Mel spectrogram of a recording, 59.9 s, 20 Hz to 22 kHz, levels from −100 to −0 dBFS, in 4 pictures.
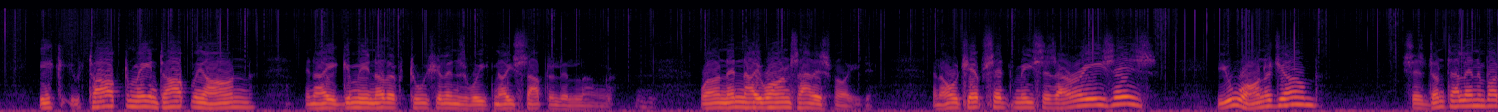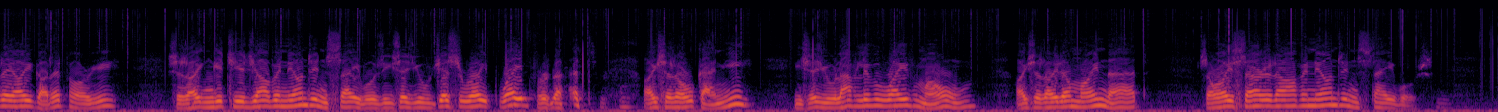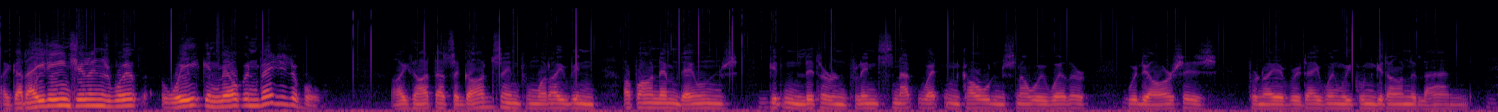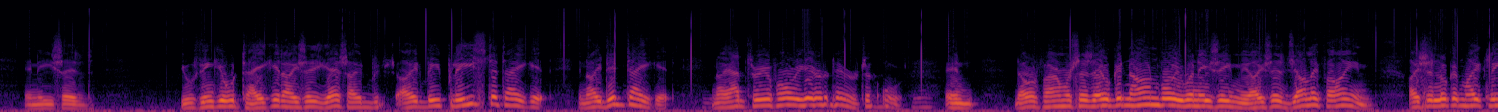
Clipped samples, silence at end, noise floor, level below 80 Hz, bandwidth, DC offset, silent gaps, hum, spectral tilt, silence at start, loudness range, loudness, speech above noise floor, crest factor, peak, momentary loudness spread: under 0.1%; 0 s; -65 dBFS; -64 dBFS; 16.5 kHz; under 0.1%; none; none; -8 dB/octave; 0 s; 8 LU; -44 LUFS; 23 dB; 16 dB; -28 dBFS; 13 LU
